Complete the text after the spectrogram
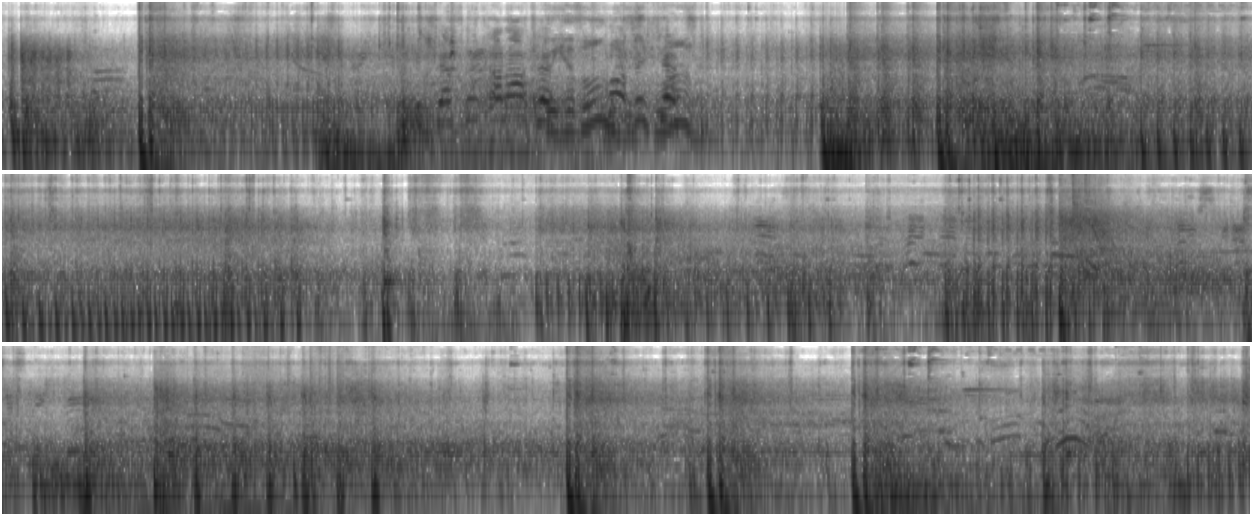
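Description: A rifle fires repeated loud shots.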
